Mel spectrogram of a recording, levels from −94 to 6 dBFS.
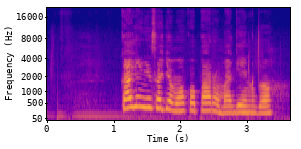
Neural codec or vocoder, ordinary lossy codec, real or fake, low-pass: vocoder, 44.1 kHz, 128 mel bands every 256 samples, BigVGAN v2; none; fake; none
